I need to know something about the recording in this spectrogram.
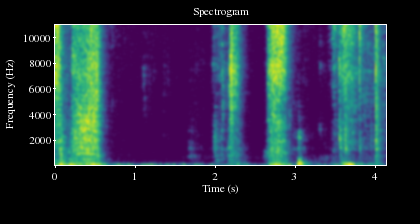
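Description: Hands rubbing and scraping across a cardboard shipping case and shifting it, in a few short rasping bursts: one at the start and two a little past the middle.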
